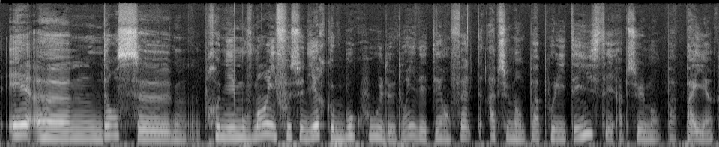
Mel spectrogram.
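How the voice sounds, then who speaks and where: A woman giving a casual spoken lecture to her stream audience, digressive and hesitant, often pausing with fillers and drifting into asides. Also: fairly low pitch, warm tone. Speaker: host of an esoteric talk stream.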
